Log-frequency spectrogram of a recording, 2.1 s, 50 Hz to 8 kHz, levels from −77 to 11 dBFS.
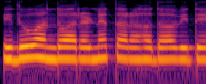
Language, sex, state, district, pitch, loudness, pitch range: Kannada, female, Karnataka, Bidar, 230 Hz, -13 LUFS, 225-240 Hz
